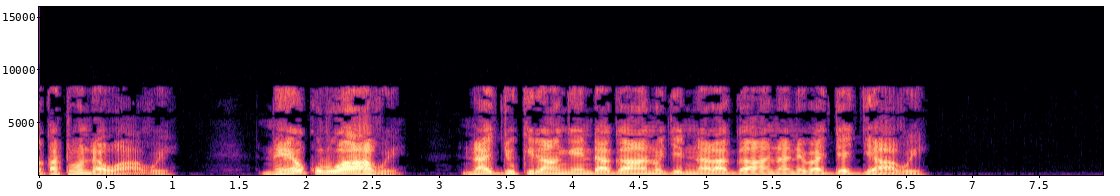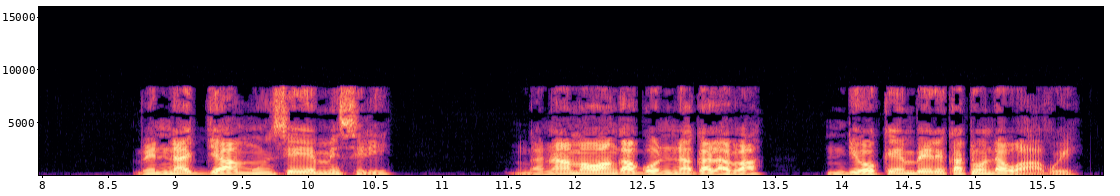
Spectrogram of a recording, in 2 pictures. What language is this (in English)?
Ganda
